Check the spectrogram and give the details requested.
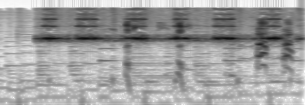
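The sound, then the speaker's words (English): A steady, high-pitched cricket chirping plays alone, a continuous shrill trill held throughout with faint swelling pulses, fairly loud. “Sorry, still crickets.”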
